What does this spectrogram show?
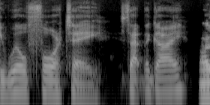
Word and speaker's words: Forte: not Forte. Yeah. I don't Forte, think you'll whatever. find. I think you'll find it's not pronounced Forte. It's Fort.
